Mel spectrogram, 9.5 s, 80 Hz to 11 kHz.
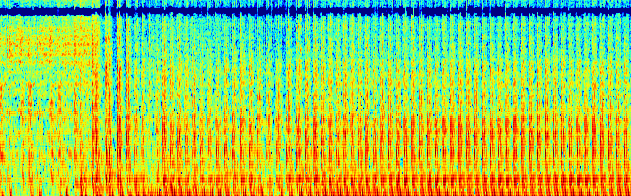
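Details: Mitsubishi MT372 diesel ride-on mower, auction-bought with some problems, modified dash so glow plugs not usable, new car battery: small twin diesel catches and settles into steady even clatter, no misses or knocks; normal idle.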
